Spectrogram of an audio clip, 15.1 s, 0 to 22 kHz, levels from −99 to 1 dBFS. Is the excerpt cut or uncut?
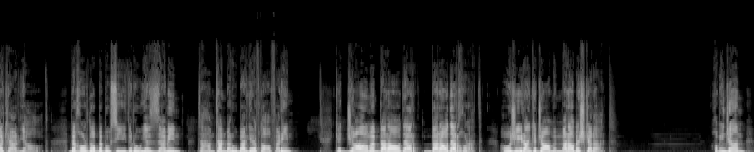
uncut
